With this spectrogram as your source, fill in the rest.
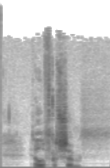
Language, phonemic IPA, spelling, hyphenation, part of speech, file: Dutch, /ˈɦɪl.vər.sʏm/, Hilversum, Hil‧ver‧sum, proper noun, Nl-Hilversum.ogg
- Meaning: 1. Hilversum (a city and municipality of North Holland, Netherlands) 2. the national broadcasting sector of the Netherlands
